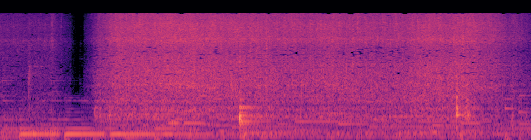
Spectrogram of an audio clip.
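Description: Food sizzling in hot oil in a pan, a steady dense hiss that starts abruptly about a second in, with two sharp taps, one about halfway and one near the end.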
